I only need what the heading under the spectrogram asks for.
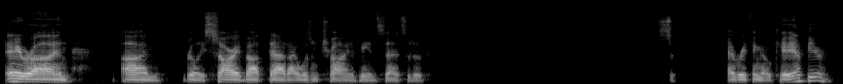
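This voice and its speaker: A man's voice: on the low side, normal speed, vocal fry, pauses often. A man playing an apologetic, concerned friend in a staged play reading, speaking mildly and tentatively.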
